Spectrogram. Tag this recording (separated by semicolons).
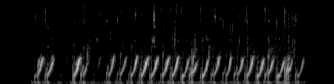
boiling; bubble; bubbles; bubbling; bubbly; liquid; potion; underwater; water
